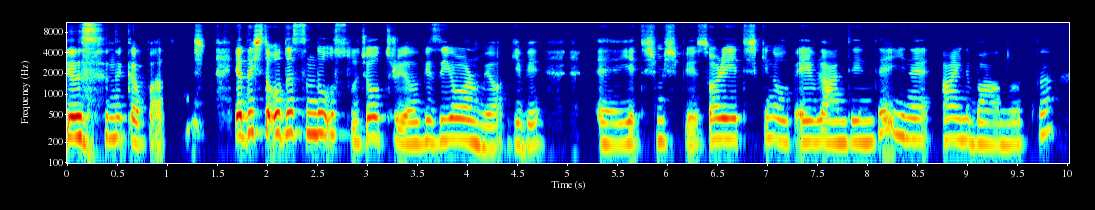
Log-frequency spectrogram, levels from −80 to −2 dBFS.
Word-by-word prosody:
göğsünü 230 Hz, -1 st, +7 dB
kapatmış 240 Hz, -, -4 dB, 0.3 s
ya -, -, +9 dB
da -, -, +6 dB
işte 275 Hz, 0 st, +8 dB
odasında 270 Hz, 0 st, +4 dB
usluca 250 Hz, -4 st, -2 dB
oturuyor, 215 Hz, -4 st, -1 dB
bizi 210 Hz, 0 st, -2 dB
yormuyor 205 Hz, -6 st, 0 dB
gibi, 185 Hz, 0 st, -7 dB, 0.6 s
eee, -, -, -2 dB
yetişmiş 195 Hz, +2 st, -4 dB
biri -, -, -4 dB
sonra 225 Hz, 0 st, +2 dB
yetişkin 220 Hz, +1 st, -1 dB
olup 205 Hz, -2 st, -5 dB
evlendiğinde 200 Hz, +2 st, -2 dB
yine 225 Hz, -3 st, -3 dB
aynı 215 Hz, -2 st, -4 dB
bağımlılıkta 195 Hz, +8 st, -8 dB
215 Hz, 125 wpm, -22 LUFS, 195-235 Hz, 0.6 s, ya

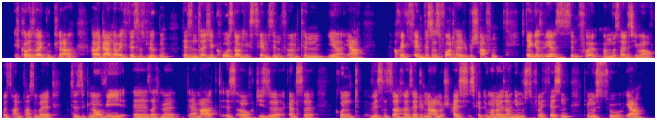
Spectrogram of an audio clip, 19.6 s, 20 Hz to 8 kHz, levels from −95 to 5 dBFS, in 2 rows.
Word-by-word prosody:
ich -, -, -10 dB
komme 140 Hz, -1 st, +5 dB
soweit 130 Hz, -1 st, +6 dB
gut 120 Hz, -2 st, -8 dB
klar.“ 165 Hz, +7 st, +2 dB, 0.2 s
Aber 125 Hz, 0 st, +7 dB
dann 125 Hz, +1 st, +7 dB
habe 130 Hz, -1 st, +5 dB
ich 120 Hz, +1 st, -4 dB
Wissenslücken. 135 Hz, -1 st, -1 dB, 0.2 s
Da 120 Hz, -, 0 dB
sind 115 Hz, +1 st, 0 dB
solche 120 Hz, -1 st, +2 dB
Kurse 135 Hz, +3 st, +1 dB
glaube 130 Hz, -3 st, +6 dB
ich, 115 Hz, -, -4 dB
extrem 115 Hz, +2 st, -1 dB
sinnvoll 120 Hz, +1 st, -3 dB
und 110 Hz, -1 st, -7 dB
können 115 Hz, 0 st, -2 dB
mir, 115 Hz, -1 st, +1 dB
ja, 120 Hz, 0 st, +2 dB, 0.4 s
auch -, -, -4 dB
extrem 130 Hz, -1 st, +2 dB
Wissensvorteile 125 Hz, -3 st, +2 dB
beschaffen. 125 Hz, +9 st, -1 dB, 0.3 s
Ich -, -, -18 dB
denke 135 Hz, +1 st, +5 dB
mir, 135 Hz, 0 st, +6 dB
es 125 Hz, -, -2 dB
ist 110 Hz, 0 st, -2 dB
sinnvoll. 135 Hz, +2 st, -1 dB
Man 115 Hz, 0 st, -3 dB
muss 120 Hz, +1 st, -1 dB
halt 125 Hz, -2 st, +3 dB
sich 110 Hz, -, -1 dB
immer 115 Hz, -1 st, 0 dB
auch 110 Hz, 0 st, -4 dB
bisschen 115 Hz, 0 st, -4 dB
anpassen, 110 Hz, 0 st, -6 dB
weil 110 Hz, 0 st, 0 dB, 0.3 s
das 120 Hz, 0 st, -5 dB
ist 115 Hz, -, -10 dB
genau 120 Hz, 0 st, 0 dB
wie, 120 Hz, -2 st, 0 dB
äh, 115 Hz, -1 st, -1 dB
sage 110 Hz, 0 st, -2 dB
ich 115 Hz, -, -11 dB
mal, 105 Hz, -1 st, -4 dB
der 105 Hz, -, -4 dB
Markt 150 Hz, +5 st, +2 dB
ist 115 Hz, -1 st, -3 dB
auch 115 Hz, -1 st, -1 dB
diese 110 Hz, -2 st, -3 dB
ganze 110 Hz, -1 st, -2 dB, 0.3 s
Grundwissenssache 120 Hz, -1 st, -2 dB
sehr 115 Hz, 0 st, +1 dB
dynamisch, 105 Hz, -1 st, 0 dB
heißt, 115 Hz, +1 st, +3 dB
es 115 Hz, -, 0 dB
gibt -, -, -7 dB
immer 125 Hz, 0 st, -3 dB
neue 120 Hz, -1 st, +2 dB
Sachen, 115 Hz, -1 st, 0 dB
die -, -, 0 dB
musst 110 Hz, 0 st, -4 dB
du -, -, -22 dB
vielleicht 105 Hz, -1 st, -6 dB
wissen, 145 Hz, -2 st, +2 dB, 0.2 s
die 120 Hz, -, -6 dB
musst 120 Hz, 0 st, -1 dB
du 115 Hz, +1 st, -5 dB
ja, 115 Hz, +1 st, +2 dB
115 Hz, 225 wpm, -23 LUFS, 110-125 Hz, 0.4 s, Aber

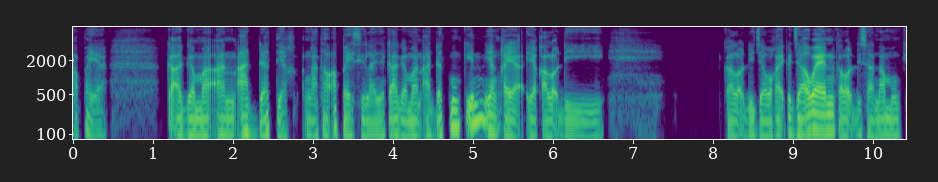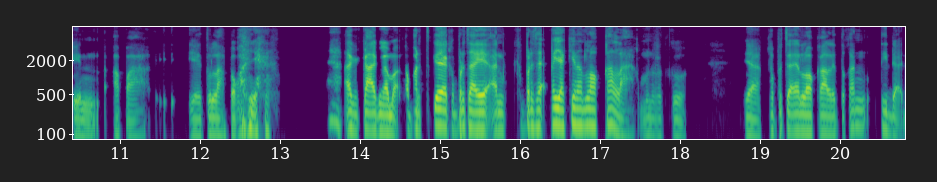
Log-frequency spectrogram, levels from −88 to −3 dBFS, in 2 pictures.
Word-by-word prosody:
apa -, -, -10 dB
ya 80 Hz, +1 st, -9 dB, 0.8 s
keagamaan 95 Hz, 0 st, -2 dB
adat 95 Hz, -2 st, -3 dB
ya -, -, -6 dB, 0.2 s
nggak -, -, -6 dB
tahu -, -, -4 dB
apa -, -, -6 dB
ya -, -, -7 dB
istilahnya? 85 Hz, -1 st, -6 dB
Keagamaan 90 Hz, -2 st, -3 dB
adat 95 Hz, +2 st, -6 dB
mungkin 150 Hz, +6 st, -1 dB
yang 110 Hz, -3 st, 0 dB
kayak 90 Hz, -2 st, -2 dB
ya -, -, -4 dB
kalau 85 Hz, 0 st, -2 dB
di 85 Hz, -1 st, -8 dB, 1.5 s
kalau 85 Hz, 0 st, -4 dB
di 90 Hz, 0 st, -6 dB
Jawa 85 Hz, 0 st, -3 dB
kayak 95 Hz, +2 st, -4 dB
kejawen 110 Hz, +4 st, +4 dB
kalau 90 Hz, -1 st, -1 dB
di 90 Hz, 0 st, -9 dB
sana 90 Hz, +1 st, -4 dB
mungkin 90 Hz, -1 st, -5 dB, 0.2 s
apa? 85 Hz, 0 st, -7 dB, 0.5 s
Ya 90 Hz, -1 st, -5 dB
itulah 95 Hz, -1 st, -1 dB
pokoknya, -, -, 0 dB, 1.1 s
aga 120 Hz, -3 st, +4 dB
keagama 115 Hz, -3 st, +6 dB
keperc 125 Hz, -1 st, 0 dB
ya 140 Hz, -2 st, +11 dB
kepercayaan 120 Hz, -1 st, +5 dB
keperca 135 Hz, +1 st, +1 dB
keyakinan 140 Hz, 0 st, +6 dB
lokallah 135 Hz, -, +1 dB
menurutku, 90 Hz, -2 st, -10 dB, 0.7 s
ya 100 Hz, -3 st, 0 dB
kepercayaan 115 Hz, 0 st, 0 dB
lokal 110 Hz, -2 st, +3 dB
itu -, -, -17 dB
kan 130 Hz, +1 st, -4 dB, 0.2 s
tidak 120 Hz, -5 st, -5 dB
95 Hz, 135 wpm, -22 LUFS, 90-120 Hz, 1.5 s, ya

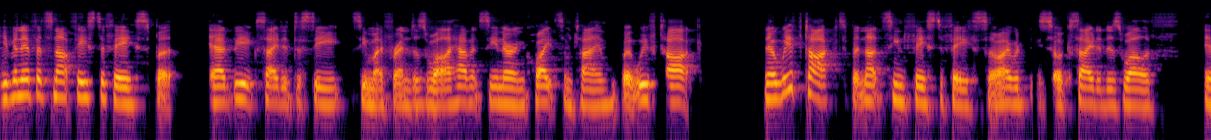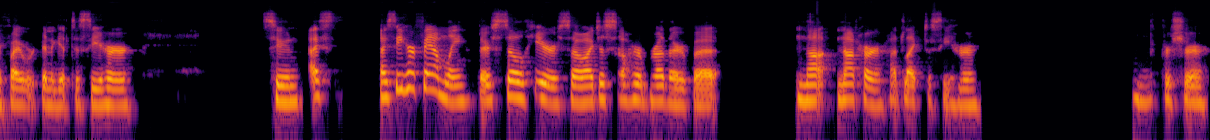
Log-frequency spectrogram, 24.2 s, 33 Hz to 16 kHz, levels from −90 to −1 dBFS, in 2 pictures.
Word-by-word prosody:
even 220 Hz, +4 st, +3 dB
if 240 Hz, 0 st, +4 dB
it's 230 Hz, -1 st, 0 dB
not 220 Hz, 0 st, +2 dB
face-to-face, 195 Hz, -7 st, +1 dB
but 285 Hz, -, +1 dB, 0.4 s
yeah 180 Hz, -, +6 dB
I'd 180 Hz, 0 st, -3 dB
be 205 Hz, 0 st, +4 dB
excited 185 Hz, -3 st, -1 dB
to -, -, -10 dB
see 165 Hz, -1 st, -5 dB
see -, -, -3 dB
my -, -, +1 dB
friend 155 Hz, -, -3 dB
as 160 Hz, +1 st, -6 dB
well, 150 Hz, -, +4 dB
I -, -, +3 dB
haven't 180 Hz, +3 st, -1 dB
seen 175 Hz, -3 st, -4 dB
her 165 Hz, -1 st, +5 dB
in 160 Hz, 0 st, -5 dB
quite 180 Hz, -, +2 dB
some 165 Hz, -4 st, -8 dB
time, 150 Hz, +1 st, -2 dB
but -, -, +3 dB
we've 395 Hz, +1 st, +4 dB
talk 180 Hz, -1 st, +4 dB, 0.7 s
now, 200 Hz, 0 st, +6 dB
we've 320 Hz, +9 st, 0 dB
talked 185 Hz, -8 st, +1 dB
but -, -, -1 dB
not 190 Hz, 0 st, +1 dB
seen 190 Hz, -3 st, -2 dB
face-to-face, 170 Hz, -4 st, -2 dB
so, -, -, 0 dB
I 175 Hz, -, +4 dB
would 170 Hz, 0 st, -3 dB
be -, -, -18 dB
so -, -, -1 dB
excited 165 Hz, -4 st, 0 dB
as 155 Hz, -1 st, -6 dB
well 160 Hz, -2 st, +4 dB
if 150 Hz, -, -8 dB, 0.5 s
if 165 Hz, -1 st, -1 dB
I 160 Hz, -, +4 dB
were -, -, -6 dB
gonna 155 Hz, -, -1 dB
get 155 Hz, -, -4 dB
to 160 Hz, -, -6 dB
see 155 Hz, 0 st, -3 dB
her 155 Hz, -1 st, +1 dB, 1.3 s
soon, 180 Hz, -2 st, 0 dB
I -, -, +4 dB
s 230 Hz, +1 st, -6 dB, 0.5 s
I 220 Hz, -, +6 dB
see 300 Hz, +8 st, 0 dB
her 325 Hz, -, +4 dB
family, 215 Hz, -, +1 dB
they're -, -, +2 dB
still 215 Hz, +1 st, +3 dB
here, 205 Hz, -5 st, +1 dB
so, 175 Hz, +1 st, +1 dB
I 180 Hz, -, +5 dB
just 195 Hz, +2 st, -3 dB
saw -, -, -4 dB
her 190 Hz, 0 st, -1 dB
brother 185 Hz, -4 st, 0 dB
but 80 Hz, 0 st, +2 dB, 0.8 s
not 190 Hz, -1 st, +1 dB
not 200 Hz, 0 st, +1 dB
her, 160 Hz, -4 st, +1 dB
I'd 215 Hz, -, -8 dB
like 220 Hz, -, 0 dB
to 180 Hz, -, -13 dB
see -, -, -11 dB
her. 155 Hz, -2 st, -4 dB, 1.5 s
Mm, 185 Hz, -2 st, -8 dB
for -, -, -4 dB
sure. 165 Hz, -1 st, -2 dB
180 Hz, 200 wpm, -23 LUFS, 165-205 Hz, 1.5 s, yeah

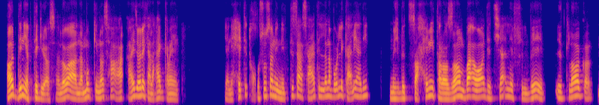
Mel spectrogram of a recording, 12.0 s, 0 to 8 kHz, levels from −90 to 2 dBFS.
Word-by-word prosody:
آه، -, -, +10 dB
الدنيا 175 Hz, -2 st, +3 dB
بتجري 125 Hz, -5 st, -1 dB
أصلًا. 110 Hz, +2 st, -8 dB
اللي 125 Hz, +3 st, +2 dB
هو 160 Hz, -5 st, +6 dB
أنا 120 Hz, -1 st, +1 dB
ممكن 150 Hz, +1 st, -1 dB
اصحى 150 Hz, +1 st, -3 dB
عا 140 Hz, -3 st, -2 dB
عايز 165 Hz, +3 st, 0 dB
اقول 175 Hz, +1 st, +5 dB
لِك 170 Hz, -, -3 dB
على -, -, -1 dB
حاجة 135 Hz, +1 st, -1 dB
كمان، 115 Hz, -3 st, -4 dB, 0.9 s
يعني 110 Hz, +1 st, -8 dB
حِتة 155 Hz, -, -5 dB
خصوصًا 170 Hz, +8 st, -3 dB
إن 150 Hz, -7 st, 0 dB
ال9 175 Hz, +9 st, -2 dB
ساعات 150 Hz, +2 st, -4 dB
اللي 165 Hz, -1 st, -1 dB
أنا 175 Hz, -, 0 dB
باقول 160 Hz, +2 st, -2 dB
لِك 180 Hz, -, -4 dB
عليها 170 Hz, -2 st, -2 dB
دي، 180 Hz, +3 st, -6 dB, 0.4 s
مش 125 Hz, -1 st, -2 dB
بتصحّيني 130 Hz, +7 st, -2 dB
طرازان 135 Hz, +5 st, +3 dB
بقى، 165 Hz, -1 st, +6 dB
واقعُد 155 Hz, 0 st, +4 dB
اتشقلب 155 Hz, +5 st, -4 dB
في 145 Hz, -4 st, -12 dB
البيت 125 Hz, +2 st, -2 dB, 0.2 s
إطلاقًا. 150 Hz, +7 st, 0 dB
150 Hz, 185 wpm, -21 LUFS, 130-165 Hz, 0.9 s, آه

